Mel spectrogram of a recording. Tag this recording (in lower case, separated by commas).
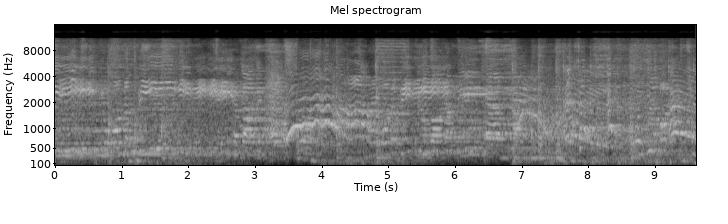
inside a large room or hall, music, singing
